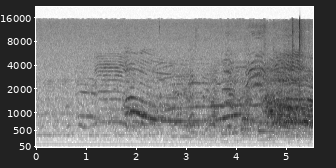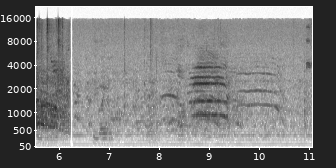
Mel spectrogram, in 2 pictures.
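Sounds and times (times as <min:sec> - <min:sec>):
spectators shouting and cheering: 0:00.6 - 0:10.7
long drawn-out yell: 0:00.7 - 0:06.2, 0:07.9 - 0:10.6.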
